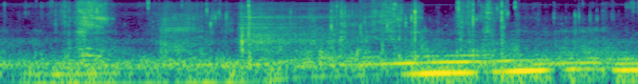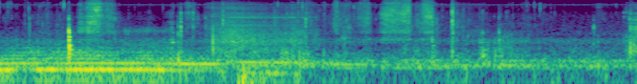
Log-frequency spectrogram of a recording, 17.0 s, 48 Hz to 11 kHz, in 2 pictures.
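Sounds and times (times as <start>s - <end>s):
low wavering hum: 2.3s - 13.5s.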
